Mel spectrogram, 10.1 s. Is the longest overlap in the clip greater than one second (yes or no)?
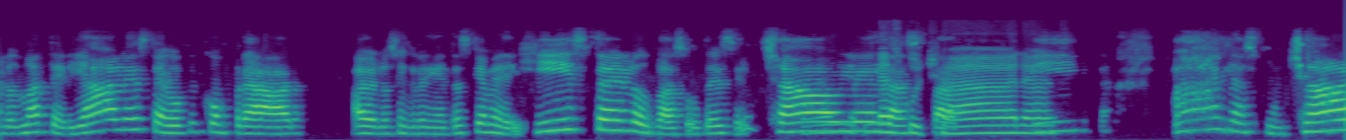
yes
